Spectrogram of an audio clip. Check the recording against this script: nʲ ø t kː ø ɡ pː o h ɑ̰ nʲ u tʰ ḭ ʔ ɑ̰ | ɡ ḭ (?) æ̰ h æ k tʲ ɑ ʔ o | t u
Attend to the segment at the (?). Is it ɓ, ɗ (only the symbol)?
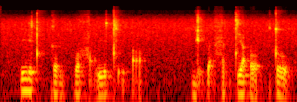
ɓ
